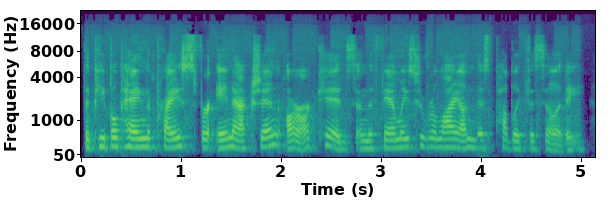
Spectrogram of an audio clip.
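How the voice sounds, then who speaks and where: A woman with a sick, rough voice, dialing in over a video call to read a prepared statement. Her voice is lower than most women's. Her delivery is steady and formal, with faint noise behind her. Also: fairly quick, rough recording. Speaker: parent, public commenter on Zoom.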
